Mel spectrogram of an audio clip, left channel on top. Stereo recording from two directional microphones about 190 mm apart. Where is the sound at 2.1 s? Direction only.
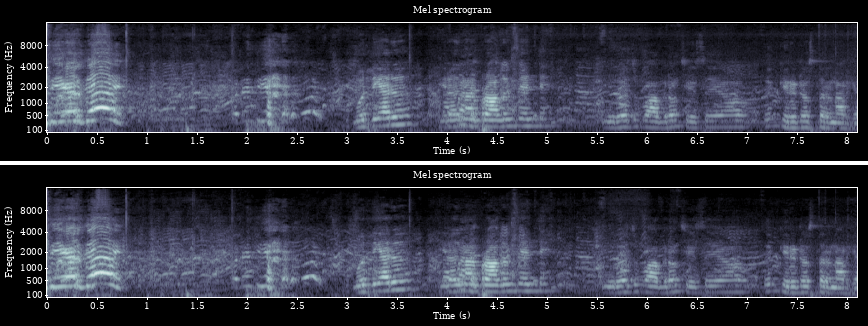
10° left (ahead or behind).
